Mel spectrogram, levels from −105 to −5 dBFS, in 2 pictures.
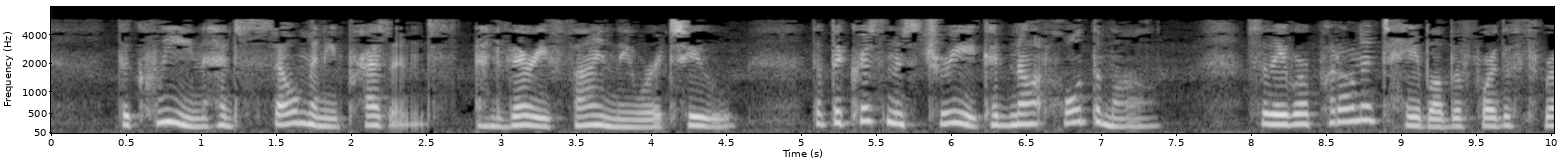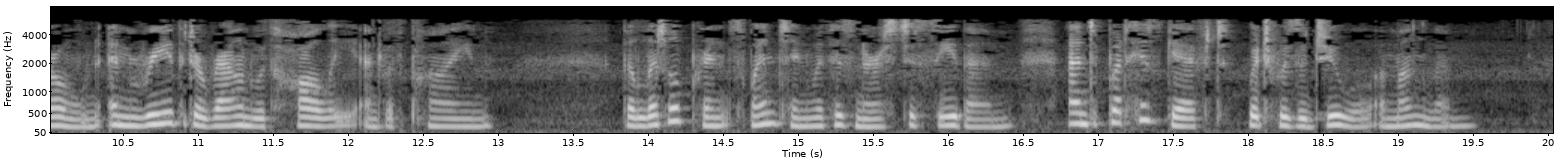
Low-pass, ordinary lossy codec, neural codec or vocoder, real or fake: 7.2 kHz; MP3, 24 kbps; none; real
